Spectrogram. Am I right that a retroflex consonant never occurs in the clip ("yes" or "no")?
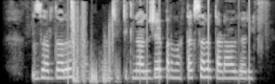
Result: no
